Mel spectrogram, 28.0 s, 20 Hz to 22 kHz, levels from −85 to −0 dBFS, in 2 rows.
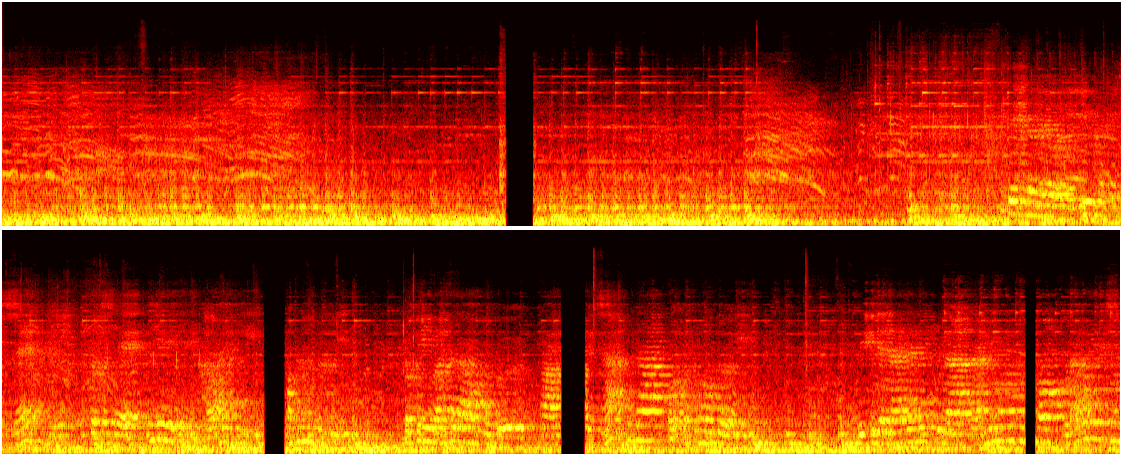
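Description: The sound fades out within about 8 ms and falls silent at 6.29 s for 0.34 s, 17.25 s for 0.26 s, 20.96 s for 0.30 s and 26.77 s for 0.13 s. Each is a digital broadcast dropout: the receiver muted on lost or corrupt frames, and that audio is gone.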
